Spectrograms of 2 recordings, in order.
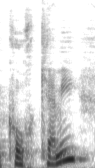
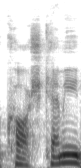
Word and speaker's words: Koch Chemie: Today I'm going to be applying the PSS, or the Plaststar by Koch Chemie, or Koch Chemie, depending on how you say it.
